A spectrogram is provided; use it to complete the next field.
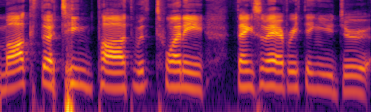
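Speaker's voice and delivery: high, cracking voice breaking, close to tears. Thanking donors on the channel while trying not to cry, voice breaking. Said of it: "my voice is breaking".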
